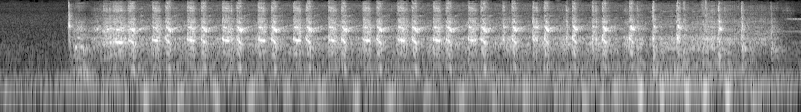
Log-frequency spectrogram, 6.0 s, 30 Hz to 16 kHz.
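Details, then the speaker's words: Chinese 150cc scooter (TNG Verona / E-Jewel) with overheating complaint, before carburetor clean: steady fast starter whirr with regular compression pulses, about four per second, never catching while fuel refills the empty carburetor bowl; crank, no start. "We're just going to crank it and see if it stays running. I think I see fuel going there. Transparent kind. So it has to fill the fuel bowl."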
